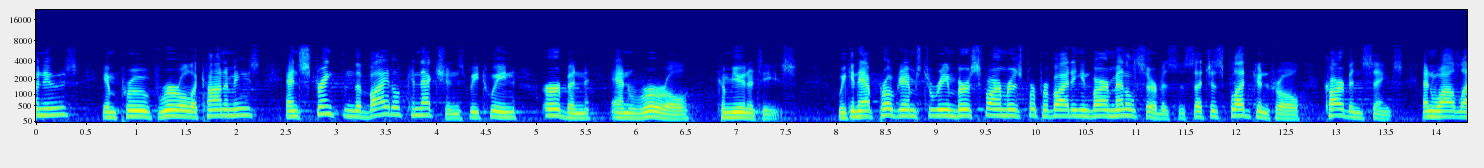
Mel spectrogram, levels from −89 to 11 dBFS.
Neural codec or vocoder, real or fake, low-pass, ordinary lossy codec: none; real; 7.2 kHz; Opus, 24 kbps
